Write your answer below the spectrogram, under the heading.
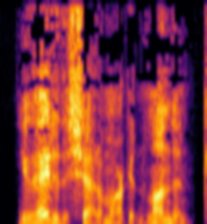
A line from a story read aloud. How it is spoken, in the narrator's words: Kit said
